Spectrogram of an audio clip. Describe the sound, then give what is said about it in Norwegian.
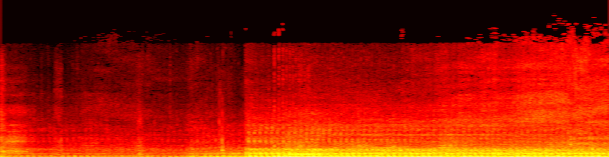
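A motorcycle engine idles with a steady, low, rapid throb, then jumps noticeably louder and rougher about three seconds in and keeps running evenly at that level. No one speaks. “Ja, da tror jeg jeg kjører opp, jeg, altså.”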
